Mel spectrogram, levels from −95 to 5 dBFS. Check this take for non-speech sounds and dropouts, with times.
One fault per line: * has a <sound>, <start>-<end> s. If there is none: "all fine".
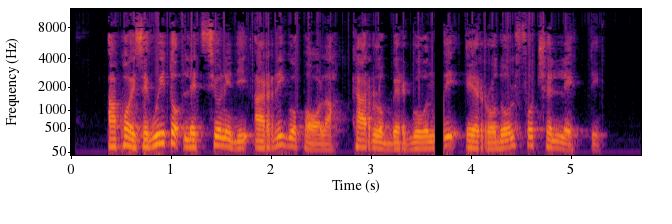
* has a dropout, 3.6-3.7 s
